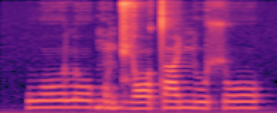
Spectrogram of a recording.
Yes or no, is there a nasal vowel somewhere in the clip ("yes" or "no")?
yes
